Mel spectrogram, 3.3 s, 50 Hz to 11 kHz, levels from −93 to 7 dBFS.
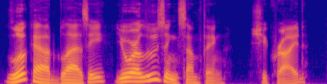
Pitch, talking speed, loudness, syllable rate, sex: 135 Hz, 165 wpm, -18 LUFS, 5.1 syllables/s, female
